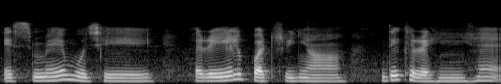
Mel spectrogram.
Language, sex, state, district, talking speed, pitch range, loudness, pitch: Hindi, female, Madhya Pradesh, Katni, 85 wpm, 150-175 Hz, -18 LUFS, 160 Hz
